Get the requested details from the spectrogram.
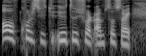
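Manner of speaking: imitated Italian accent. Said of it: "this accent impersonation".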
